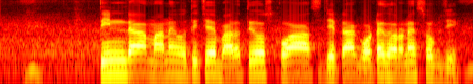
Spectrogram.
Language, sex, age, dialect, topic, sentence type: Bengali, male, 18-24, Western, agriculture, statement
